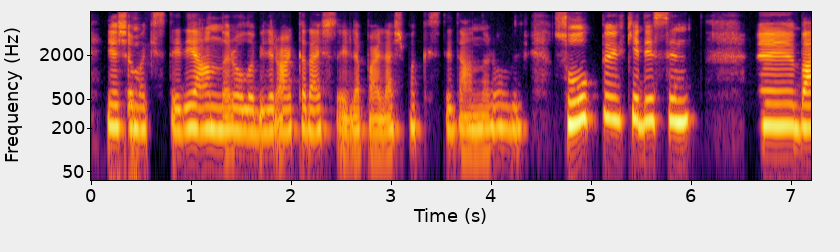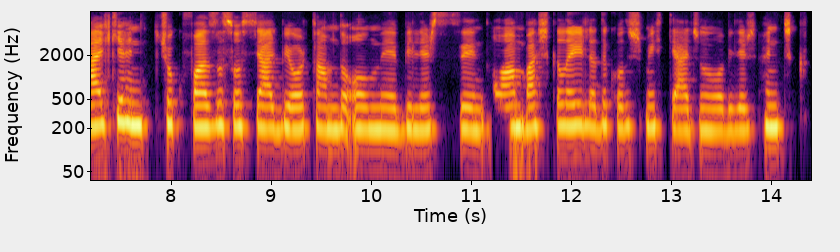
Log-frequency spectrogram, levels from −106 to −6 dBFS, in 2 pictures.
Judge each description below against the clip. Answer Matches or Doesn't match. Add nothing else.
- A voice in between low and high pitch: Doesn't match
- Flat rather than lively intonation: Matches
